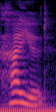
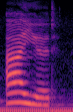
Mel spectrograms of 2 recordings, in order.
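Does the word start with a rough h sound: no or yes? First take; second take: yes; no. First: The word starts with a rough h sound. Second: The word starts directly with a vowel. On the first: The speaker calls it right. "A pronúncia é hayır" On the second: The speaker calls it wrong. "pronunciam essa palavra como ayır e está errado"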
